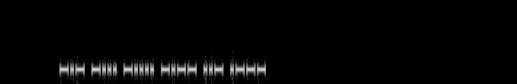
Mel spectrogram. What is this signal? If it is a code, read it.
Morse code, heard as a keyed tone, about 42 wpm, 700 Hz. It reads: KB6YUJ
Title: USA Call Signs - 6 Characters - Repeated 2x - 45wpm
